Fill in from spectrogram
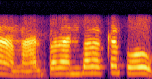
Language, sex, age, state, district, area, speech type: Malayalam, female, 45-60, Kerala, Pathanamthitta, rural, conversation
